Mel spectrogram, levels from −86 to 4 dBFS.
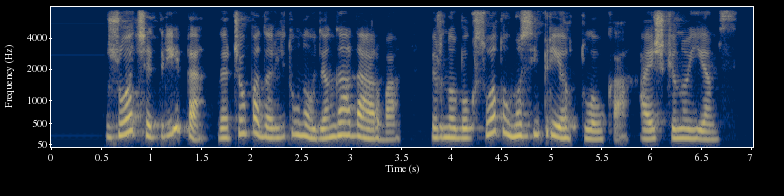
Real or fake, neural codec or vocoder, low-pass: fake; vocoder, 22.05 kHz, 80 mel bands, HiFi-GAN; 7.2 kHz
